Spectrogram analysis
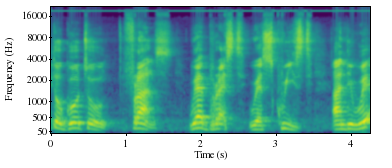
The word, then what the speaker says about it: Brest: See, pronounce the word. Brest. Brest. It's simple. Brest.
